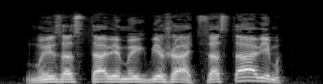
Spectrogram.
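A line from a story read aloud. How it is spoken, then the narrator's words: Shouting. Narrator (Russian): кричал Иисус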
